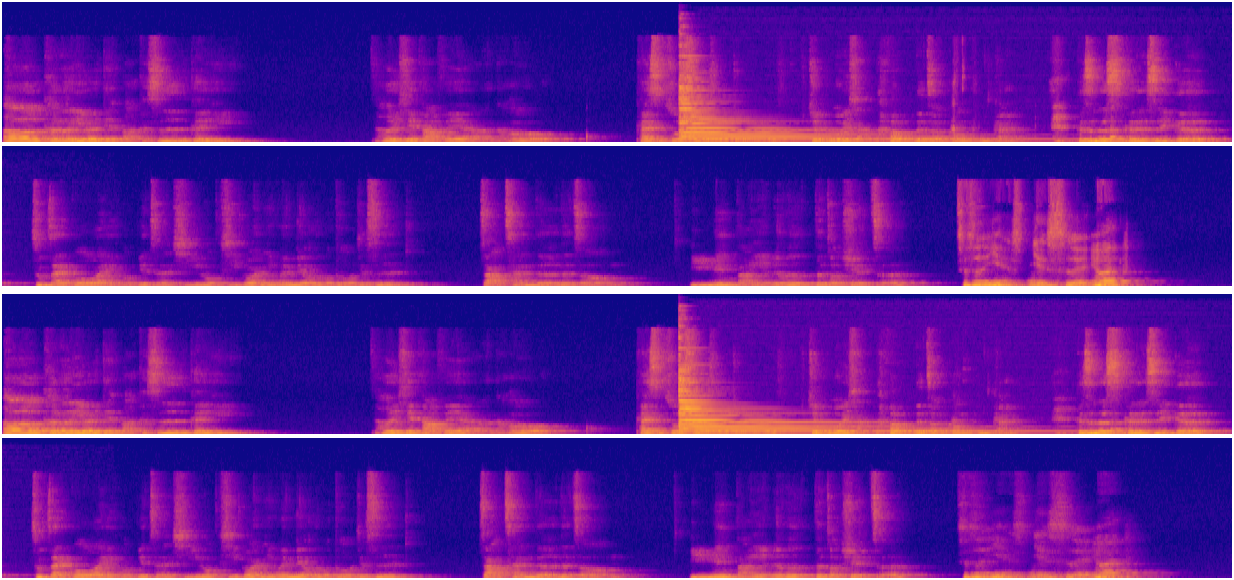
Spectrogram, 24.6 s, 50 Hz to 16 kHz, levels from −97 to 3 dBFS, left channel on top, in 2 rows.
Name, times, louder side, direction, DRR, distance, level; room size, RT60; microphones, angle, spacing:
voice 1, 0.0-2.4 3.7-5.5 6.3-10.2 10.7-12.1 12.6-16.3 17.1-18.5 19.2-21.3, right 2 dB, 35° right, -1 dB, 0.4 m, -28 dB
sound 1, 6.8-11.1, right 3 dB, 55° right, 1.0 m, -26 dB
voice 2, 21.9-23.6, left 5 dB, 70° left, 8 dB, 0.3 m, -26 dB
5.4 x 2.2 x 2.8 m, 0.83 s
head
